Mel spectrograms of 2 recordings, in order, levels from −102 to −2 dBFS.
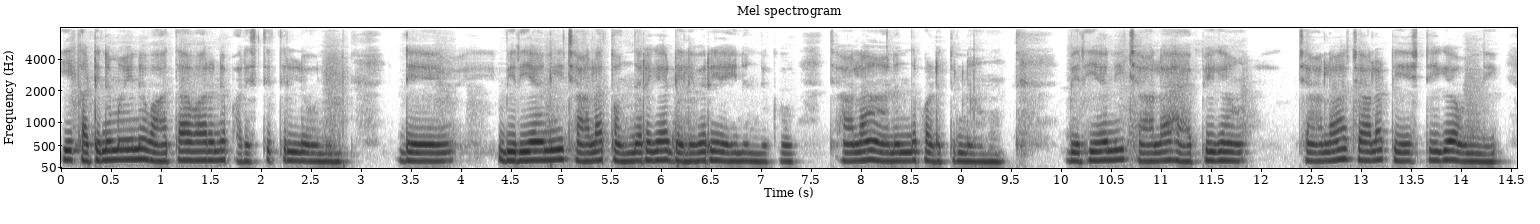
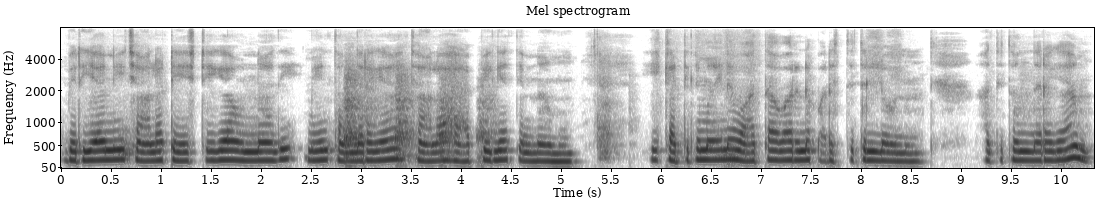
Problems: none marked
